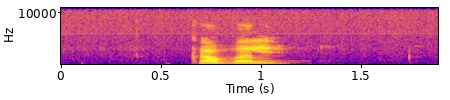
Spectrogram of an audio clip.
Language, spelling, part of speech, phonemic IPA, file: Tamil, கவல், verb, /kɐʋɐl/, Ta-கவல்.ogg
- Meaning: to be distressed, anxious, troubled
